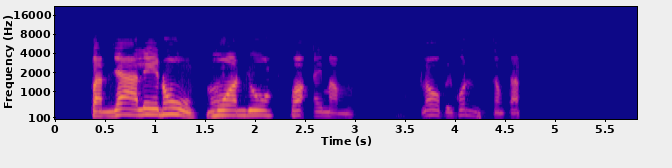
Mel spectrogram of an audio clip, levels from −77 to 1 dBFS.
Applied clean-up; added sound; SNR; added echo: neural mask model Resemble Enhance denoiser.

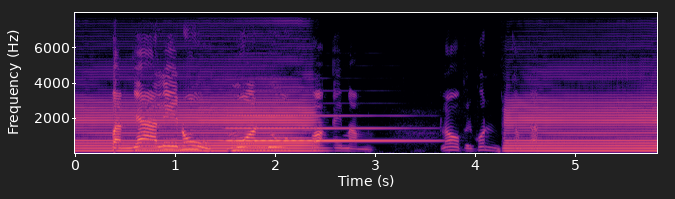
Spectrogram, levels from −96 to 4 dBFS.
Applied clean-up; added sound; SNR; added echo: none; Wind instrument, woodwind instrument + Wind instrument, woodwind instrument; -2 dB; none.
